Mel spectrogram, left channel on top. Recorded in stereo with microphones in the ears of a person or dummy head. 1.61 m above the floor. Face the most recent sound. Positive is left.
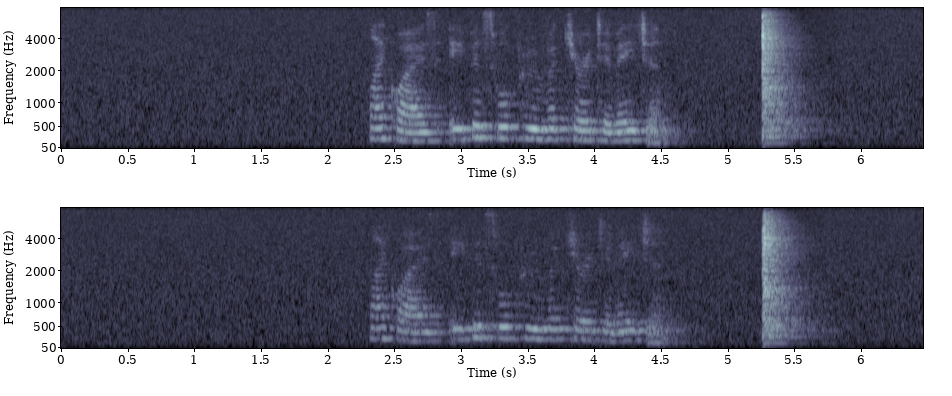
turn(degrees=40)  # may be behind; listen again after turning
